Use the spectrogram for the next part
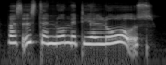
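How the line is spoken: Sobbing. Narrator (German): schluchzte der Hase

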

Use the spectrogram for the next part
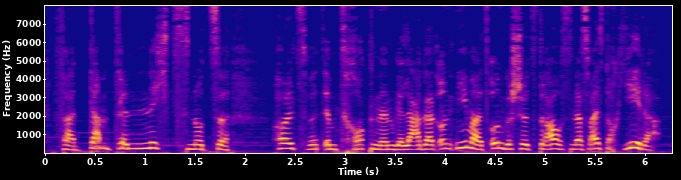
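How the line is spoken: Shouting. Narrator (German): Er schrie

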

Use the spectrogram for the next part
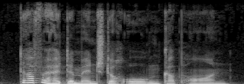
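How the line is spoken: Said calmly. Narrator (German): Störtebeker sagte ruhig

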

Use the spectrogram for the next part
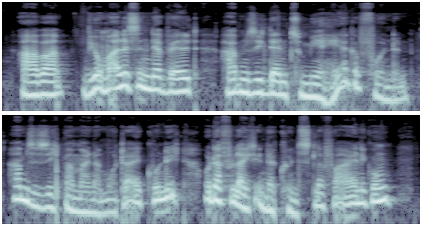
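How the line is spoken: Laughing. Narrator (German): Gerd lachte

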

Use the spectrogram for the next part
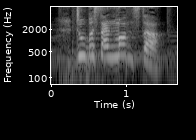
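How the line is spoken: Roar. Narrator (German): brüllte ich

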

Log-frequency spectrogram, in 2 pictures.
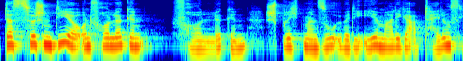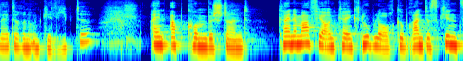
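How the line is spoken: Plain. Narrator (German): sagte mir Anna

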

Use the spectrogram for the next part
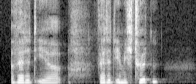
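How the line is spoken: Trembling question. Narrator (German): fragte sie mit bebender Stimme

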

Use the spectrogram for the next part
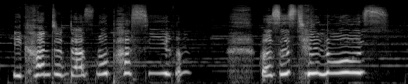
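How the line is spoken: Grief-stricken scream. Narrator (German): schrie sie, ergab sich ihrer Trauer und ihrem Schmerz

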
